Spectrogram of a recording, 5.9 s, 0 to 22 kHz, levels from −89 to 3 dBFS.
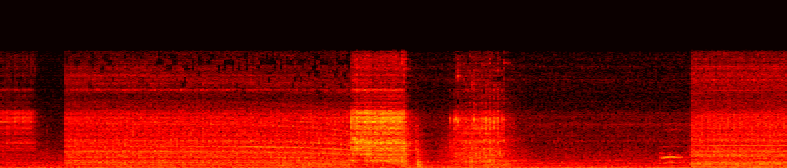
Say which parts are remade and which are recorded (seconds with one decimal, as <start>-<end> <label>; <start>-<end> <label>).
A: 0.0-0.7 remade; 0.7-5.9 recorded

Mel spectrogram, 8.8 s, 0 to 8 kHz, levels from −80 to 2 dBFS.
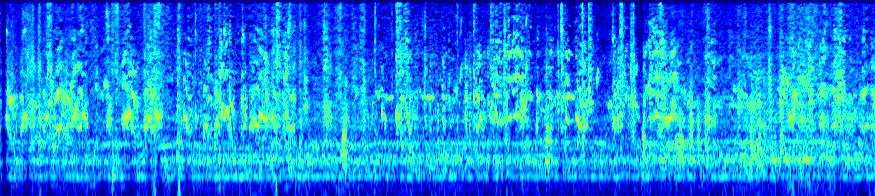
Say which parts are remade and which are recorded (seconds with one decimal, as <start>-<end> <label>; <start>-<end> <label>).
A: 0.0-1.7 remade; 1.7-2.5 recorded; 2.5-3.7 remade; 3.7-6.5 recorded; 6.5-8.8 remade

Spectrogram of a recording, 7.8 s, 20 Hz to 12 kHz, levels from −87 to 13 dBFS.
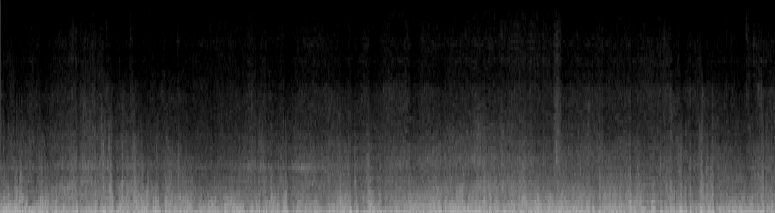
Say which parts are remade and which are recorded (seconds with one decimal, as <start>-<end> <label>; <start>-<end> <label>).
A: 0.0-3.0 recorded; 3.0-6.7 remade; 6.7-7.8 recorded

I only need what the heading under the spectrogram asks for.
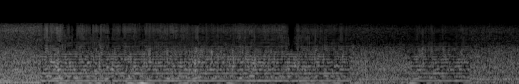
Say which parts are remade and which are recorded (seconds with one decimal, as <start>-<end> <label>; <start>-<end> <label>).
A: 0.0-0.4 recorded; 0.4-3.5 remade; 3.5-4.1 recorded; 4.1-4.7 remade; 4.7-5.2 recorded

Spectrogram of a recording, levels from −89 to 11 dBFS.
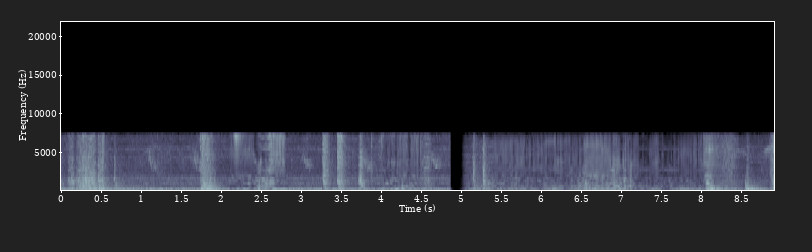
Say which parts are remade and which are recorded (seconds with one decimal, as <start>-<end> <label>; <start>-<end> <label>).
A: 0.0-2.1 recorded; 2.1-2.8 remade; 2.8-4.0 recorded; 4.0-4.5 remade; 4.5-5.4 recorded; 5.4-8.2 remade; 8.2-8.9 recorded

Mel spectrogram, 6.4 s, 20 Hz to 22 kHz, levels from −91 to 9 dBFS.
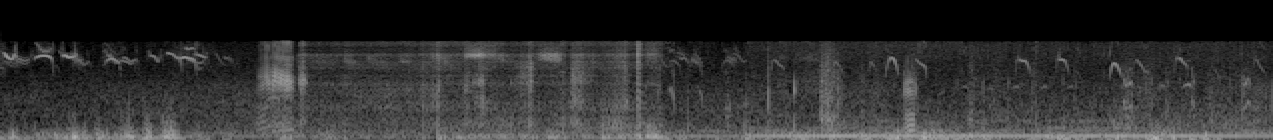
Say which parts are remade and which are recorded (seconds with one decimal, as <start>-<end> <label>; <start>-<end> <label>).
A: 0.0-1.5 recorded; 1.5-3.3 remade; 3.3-6.4 recorded

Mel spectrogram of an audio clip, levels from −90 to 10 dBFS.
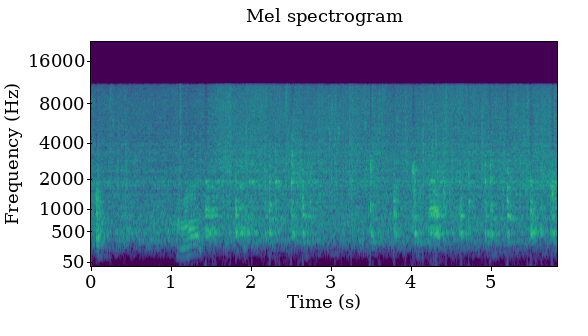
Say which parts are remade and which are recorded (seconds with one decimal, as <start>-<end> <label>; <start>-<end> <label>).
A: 0.0-2.8 remade; 2.8-3.9 recorded; 3.9-5.8 remade

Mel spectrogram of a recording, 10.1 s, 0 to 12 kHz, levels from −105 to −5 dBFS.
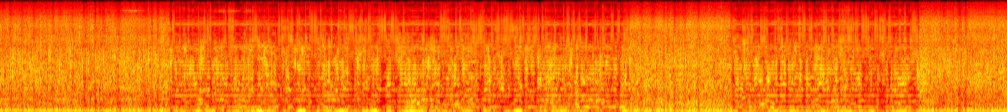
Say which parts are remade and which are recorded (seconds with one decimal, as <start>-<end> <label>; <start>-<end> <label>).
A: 0.0-1.7 recorded; 1.7-6.3 remade; 6.3-7.3 recorded; 7.3-9.2 remade; 9.2-10.1 recorded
